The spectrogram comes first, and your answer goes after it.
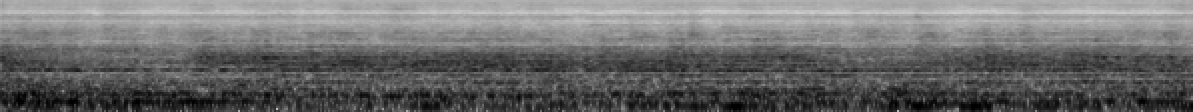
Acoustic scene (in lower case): elevator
